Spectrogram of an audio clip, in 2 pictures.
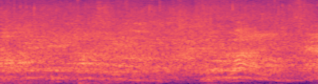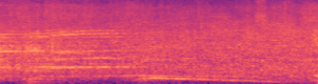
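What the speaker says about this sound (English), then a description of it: "We heard quite a few people with that gasp behind us" A kickboxing event crowd gasps and murmurs in a loud, continuous wash of voices in an arena, with rising exclamations and scattered shouts.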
